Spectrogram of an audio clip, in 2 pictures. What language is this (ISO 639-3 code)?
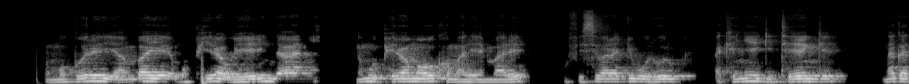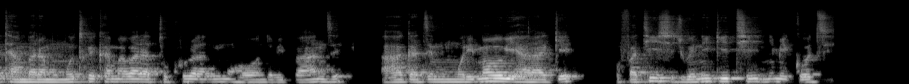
run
